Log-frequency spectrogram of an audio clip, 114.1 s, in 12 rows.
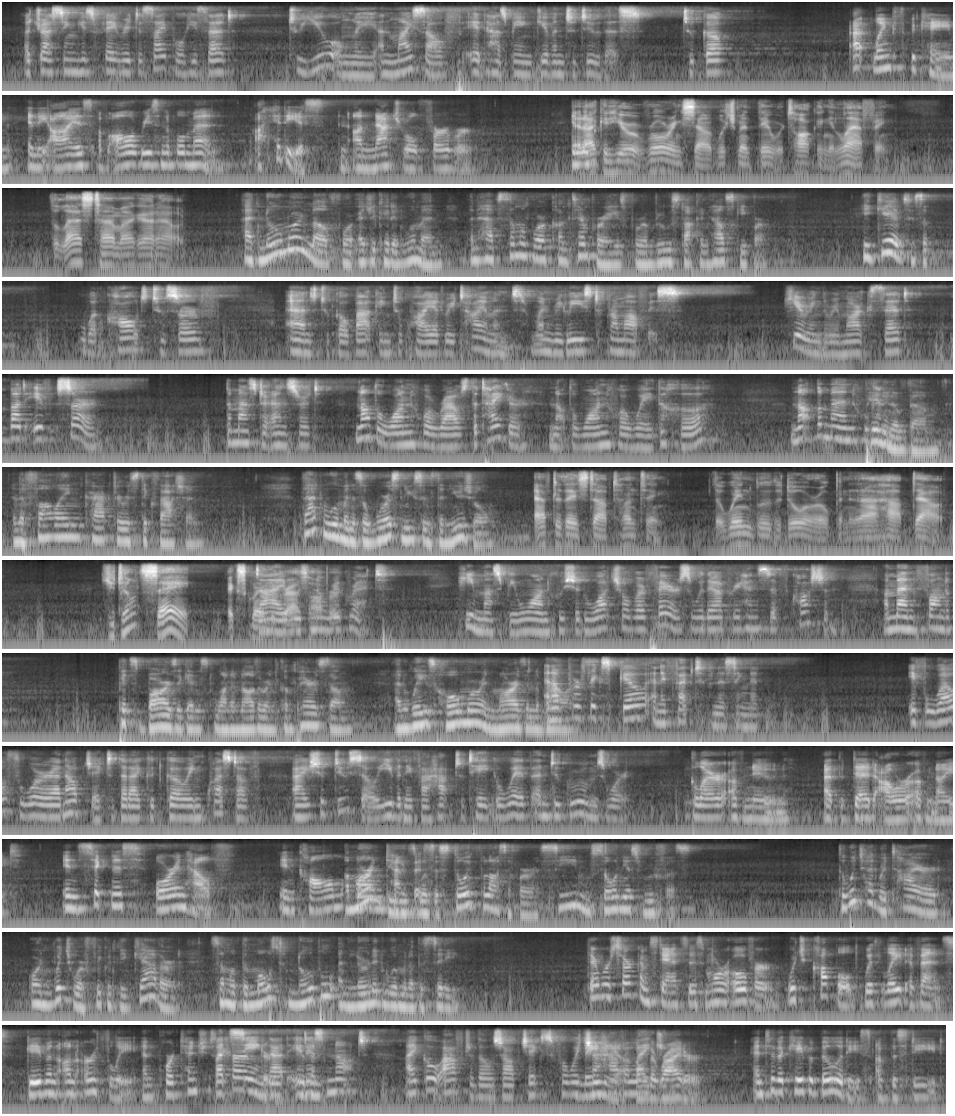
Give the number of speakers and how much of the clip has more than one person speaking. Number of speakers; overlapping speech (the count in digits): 4, about 5%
